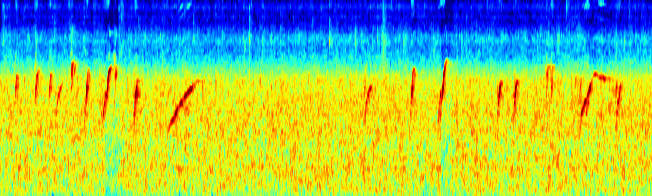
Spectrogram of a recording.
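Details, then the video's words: During the rainy season, an Asian fairy-bluebird sings quick bursts of high whistled upslurs and a longer rising glide, then scattered single notes, over continuous rain noise. "Cucak biru/pikpik,musim hujan auto gacor speed rapat"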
